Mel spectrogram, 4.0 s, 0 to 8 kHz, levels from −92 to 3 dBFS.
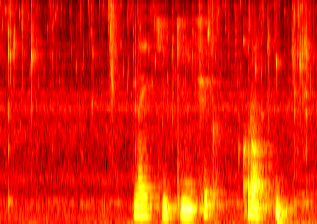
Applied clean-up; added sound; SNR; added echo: none; Sink (filling or washing) / Liquid; 16 dB; reverberation time 0.4 s.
